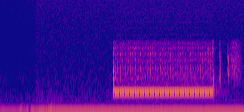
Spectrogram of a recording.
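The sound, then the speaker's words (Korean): A telephone line tone sounds as a call is dialed: one steady, even electronic tone lasting about a second after a stretch of faint background hiss, with no voices. “일단 실업급여가 있다는 걸 알려준 동료 탈북자에게 전화를 해서 물어보기로 합니다.”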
